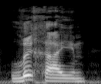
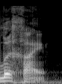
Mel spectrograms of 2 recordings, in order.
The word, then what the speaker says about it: Lachaim: Significantly, though, in the Siddur, Alter Rebbe chooses the pronunciation Lachaim for the term in that blessing as well. So, therefore, we pronounce it always Hamidenu Makenu Lachaim.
